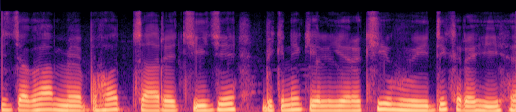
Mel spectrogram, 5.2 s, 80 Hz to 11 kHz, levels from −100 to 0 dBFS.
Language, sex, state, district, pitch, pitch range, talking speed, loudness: Hindi, male, Jharkhand, Ranchi, 140 Hz, 135-160 Hz, 160 wpm, -13 LUFS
